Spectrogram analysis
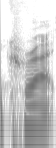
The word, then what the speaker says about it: Christ: John Christ. John Yeah, Christ. or whatever. Yeah. Interesting last name being that he was a Christian-based I think comic. he pronounces it Chris, but you're right. It is Christ.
